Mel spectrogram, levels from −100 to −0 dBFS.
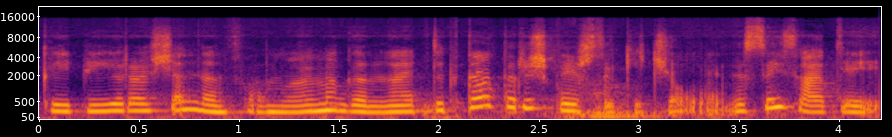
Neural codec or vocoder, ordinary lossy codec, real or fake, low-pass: codec, 44.1 kHz, 2.6 kbps, SNAC; Opus, 24 kbps; fake; 14.4 kHz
